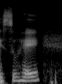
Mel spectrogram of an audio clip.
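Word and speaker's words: Sudhey: So it's technically like suhei, but I've never pronounced the d. I always just say suhei.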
